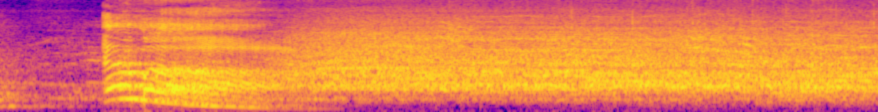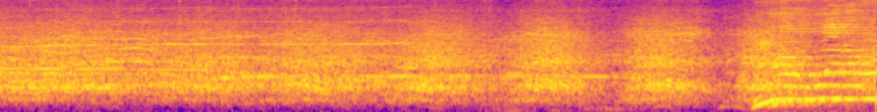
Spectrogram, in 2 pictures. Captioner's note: crowd cheering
